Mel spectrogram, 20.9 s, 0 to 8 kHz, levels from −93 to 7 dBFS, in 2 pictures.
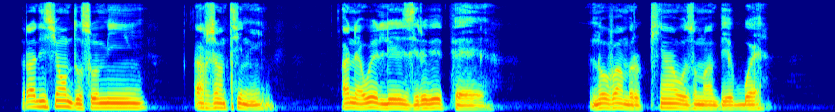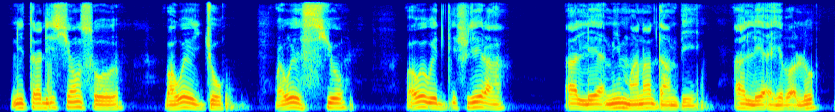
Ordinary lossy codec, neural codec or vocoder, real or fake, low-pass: none; none; real; 7.2 kHz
